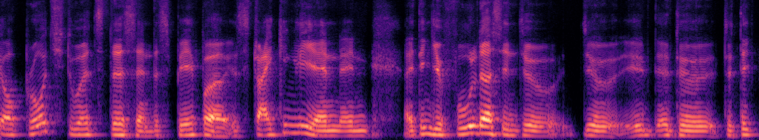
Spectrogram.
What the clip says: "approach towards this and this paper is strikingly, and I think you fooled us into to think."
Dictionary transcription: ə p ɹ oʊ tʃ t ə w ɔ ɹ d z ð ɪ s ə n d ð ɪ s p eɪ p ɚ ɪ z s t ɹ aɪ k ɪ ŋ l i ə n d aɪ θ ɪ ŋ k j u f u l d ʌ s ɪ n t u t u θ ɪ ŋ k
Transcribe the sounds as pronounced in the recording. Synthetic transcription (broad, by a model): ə p ɹ oʊ tʃ t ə w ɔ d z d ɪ s ə n d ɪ s p eɪ p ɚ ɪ s t ɹ aɪ k ɪ ŋ l i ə n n aɪ t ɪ ŋ k j u f u l d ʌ s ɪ n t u t u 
